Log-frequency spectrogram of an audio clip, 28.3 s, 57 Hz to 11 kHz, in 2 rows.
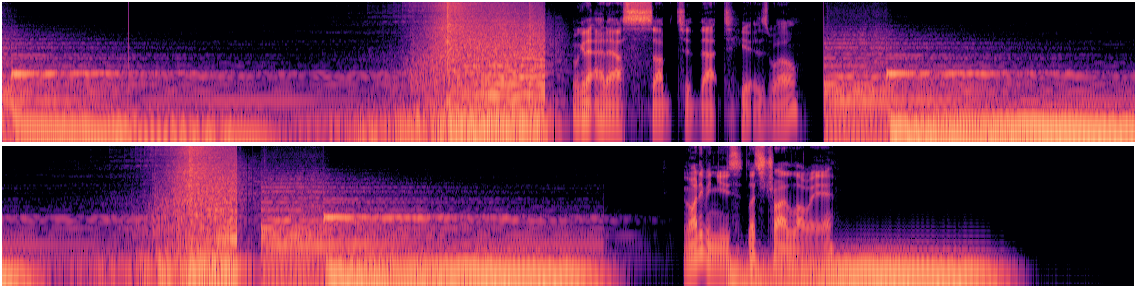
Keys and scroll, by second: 1.1 BackSpace, 2.3 f, 2.9 f, 5.5 super+=, 6.9 space, 10.2 space, 17.2 space, 17.4 space, 22.2 space, 22.4 space, 24.8-25.6 typing, 26.9 BackSpace, 27.5 Page_Down, 27.7 Page_Down, 27.8 Page_Down.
